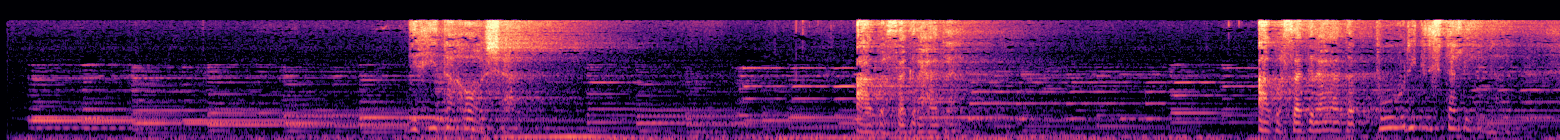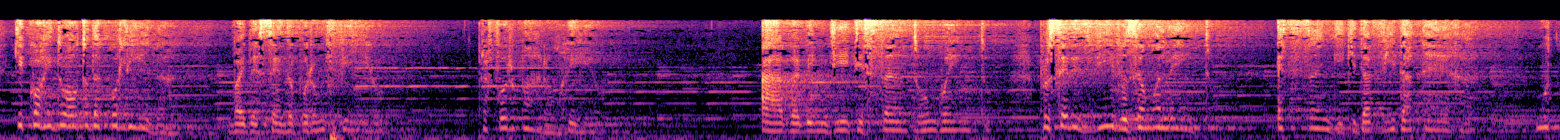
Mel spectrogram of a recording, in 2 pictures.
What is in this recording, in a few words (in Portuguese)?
poesia declamada; agua sagrada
